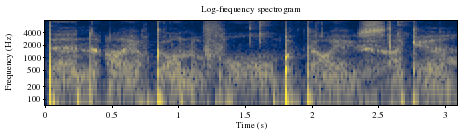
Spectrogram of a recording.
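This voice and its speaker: Over noticeable background noise, a person whispers. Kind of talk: ASMR whispered talk about fantasy football. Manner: whispered, soft-spoken.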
